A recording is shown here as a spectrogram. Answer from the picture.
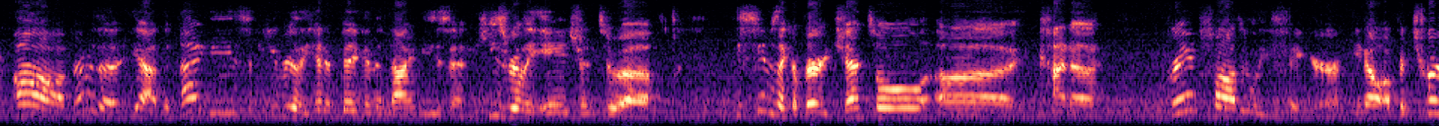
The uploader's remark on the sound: Please bear with our sound issues, we are but a young & broke podcast.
